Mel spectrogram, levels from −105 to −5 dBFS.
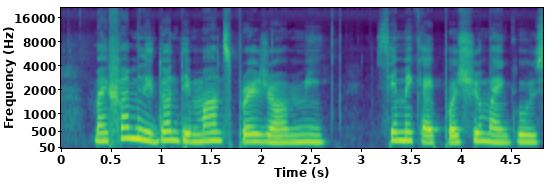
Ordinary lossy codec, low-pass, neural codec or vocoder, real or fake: none; none; none; real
